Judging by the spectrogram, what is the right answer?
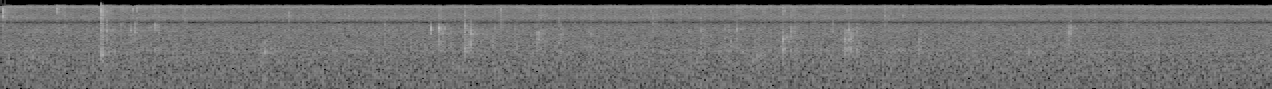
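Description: A ragdoll cat's small wet mouth clicks as it chews and licks its lips, faint over a steady hiss: one sharper click about half a second in, a few more in clusters around two and four seconds.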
